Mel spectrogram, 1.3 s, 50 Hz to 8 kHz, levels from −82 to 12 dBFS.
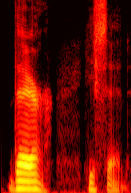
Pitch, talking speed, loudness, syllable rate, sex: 105 Hz, 135 wpm, -16 LUFS, 4.0 syllables/s, male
